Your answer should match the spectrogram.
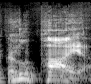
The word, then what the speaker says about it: Lupaia: Well, to me the the the wine was a the pronunciation I Lupaya.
